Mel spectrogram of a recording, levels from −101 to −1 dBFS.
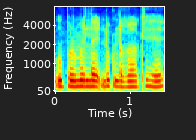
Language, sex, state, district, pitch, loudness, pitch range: Hindi, female, Arunachal Pradesh, Longding, 205 Hz, -14 LUFS, 200-210 Hz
